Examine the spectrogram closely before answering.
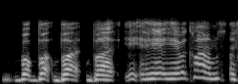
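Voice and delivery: ordinary talk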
